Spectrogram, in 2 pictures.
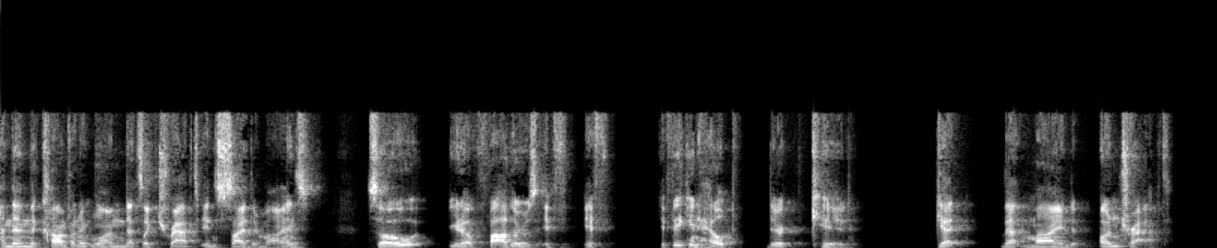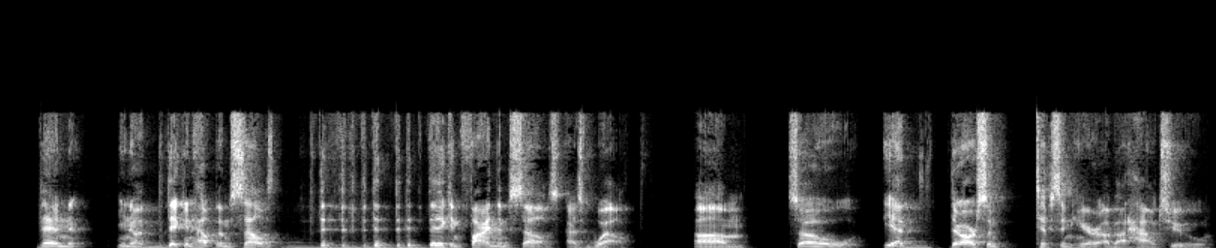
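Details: Adult man who has stuttered since childhood and was bullied for it as a child; stuttering.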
